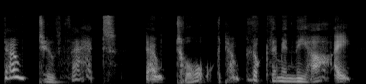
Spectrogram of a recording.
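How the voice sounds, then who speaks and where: A man pitches his voice well above its natural range to play a small, frightened male abhuman slave who speaks in a hushed, pleading tone. The delivery is unhurried with lively intonation, and there's no room sound.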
